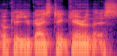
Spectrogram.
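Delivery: plain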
